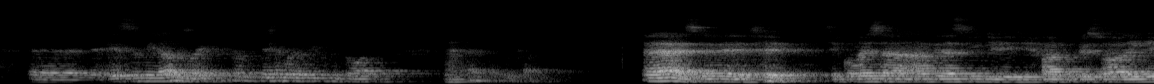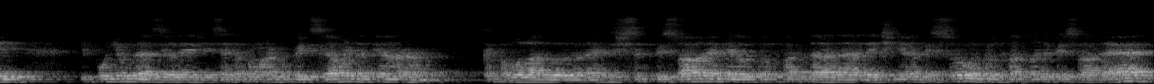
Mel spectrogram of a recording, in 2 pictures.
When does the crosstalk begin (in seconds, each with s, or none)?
none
